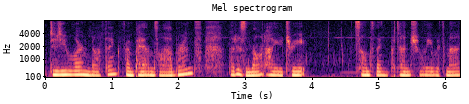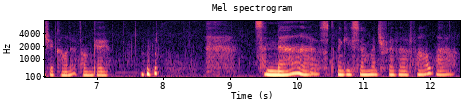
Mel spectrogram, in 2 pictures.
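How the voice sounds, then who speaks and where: A woman speaking softly and gently in a breathy, soothing ASMR style, often slipping into a whisper as she chats with stream viewers. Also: medium pitch, fairly even intonation, a little slow, slight background noise. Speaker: livestreamer hosting an ASMR stream. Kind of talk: soft-spoken ASMR, chatting with viewers. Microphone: close microphone.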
